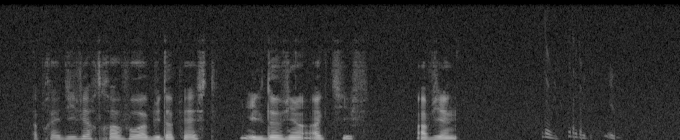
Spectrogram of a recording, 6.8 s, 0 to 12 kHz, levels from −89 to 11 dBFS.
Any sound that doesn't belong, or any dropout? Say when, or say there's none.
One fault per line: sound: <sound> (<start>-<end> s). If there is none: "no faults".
sound: chirp (5.4-6.2 s)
